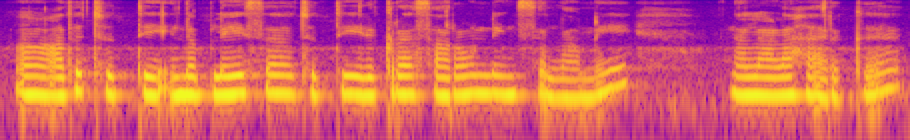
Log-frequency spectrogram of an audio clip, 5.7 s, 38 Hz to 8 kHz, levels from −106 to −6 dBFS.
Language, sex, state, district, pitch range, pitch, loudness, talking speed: Tamil, female, Tamil Nadu, Kanyakumari, 210-225 Hz, 215 Hz, -14 LUFS, 115 wpm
